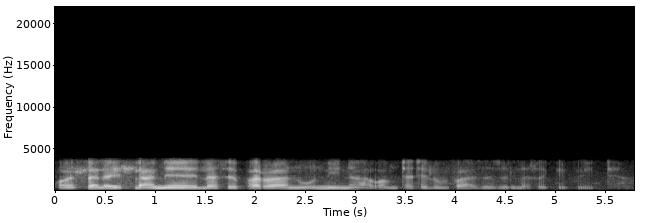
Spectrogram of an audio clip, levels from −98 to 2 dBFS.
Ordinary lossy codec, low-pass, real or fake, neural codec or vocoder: Opus, 24 kbps; 3.6 kHz; real; none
